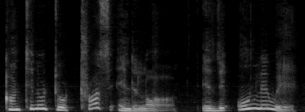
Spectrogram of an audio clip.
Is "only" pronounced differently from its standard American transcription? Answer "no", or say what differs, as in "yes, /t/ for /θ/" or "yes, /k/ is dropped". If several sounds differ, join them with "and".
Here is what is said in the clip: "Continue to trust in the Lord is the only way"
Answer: no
